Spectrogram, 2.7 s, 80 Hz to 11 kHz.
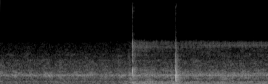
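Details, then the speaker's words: Roland SP-606 sampler, keypad not working, display light fault, internal wiring faulty: steady mid-pitched buzz and low hum under constant hiss on all output jacks, two clicks; audio output hum, cause not yet confirmed. "देखो हमिंग आ रही है ना, एक सरसराहट का साउंड आ रहा है, एक ये बजिंग साउंड"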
